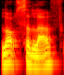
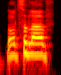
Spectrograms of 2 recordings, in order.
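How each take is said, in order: First: Said in the usual way. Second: Very high squeaky sign-off; helium voice. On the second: Acted.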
